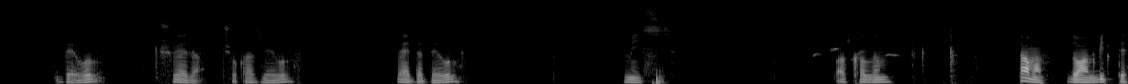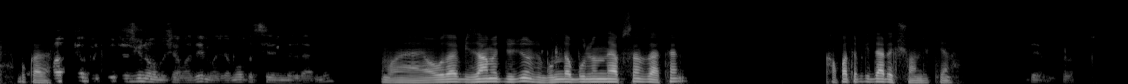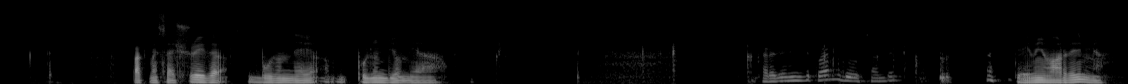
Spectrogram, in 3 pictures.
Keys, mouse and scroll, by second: 0.9 middle click, 1.3 alt+click, 1.7 ctrl+b, 3.4 alt+Left, 3.7 ctrl+b, 4.7 scroll down 2, 4.9-6.2 middle drag, 6.2 scroll down 3, 6.4 middle click, 7.0 scroll up 2, 7.2-8.9 middle drag, 8.9 scroll down 1, 9.1 a, 10.1 scroll down 1, 12.2 /, 12.6 scroll down 1, 12.9 click, 13.3 middle click, 13.5 scroll up 2, 14.1 middle click, 14.6-15.1 scroll up 2, 15.1-16.8 middle drag, 16.8 ctrl+s, 17.6-18.1 scroll down 2, 18.1-20.0 middle drag, 20.0 scroll up 2, 21.3 click, 21.7 KP_Decimal, 22.4 scroll down 2, 22.6 middle click, 22.9 Tab, 25.9 scroll down 1, 25.9-27.5 middle drag, 27.5 /, 28.3-28.7 scroll down 2, 28.8 a.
